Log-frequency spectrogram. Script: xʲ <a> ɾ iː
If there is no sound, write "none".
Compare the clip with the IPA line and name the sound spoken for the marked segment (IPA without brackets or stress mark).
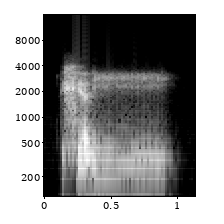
a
